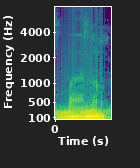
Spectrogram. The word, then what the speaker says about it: Maono: eu optei por comprar da maono falando a pronúncia correta mano que é uma empresa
